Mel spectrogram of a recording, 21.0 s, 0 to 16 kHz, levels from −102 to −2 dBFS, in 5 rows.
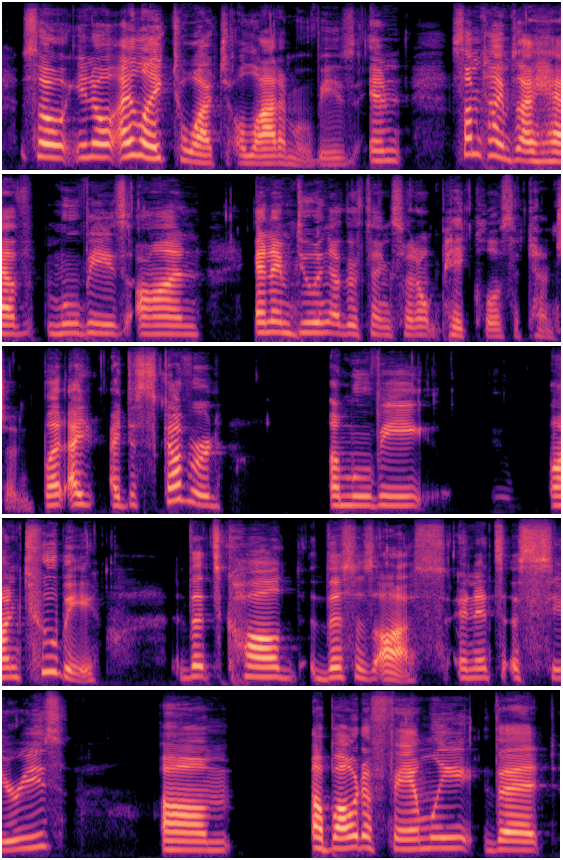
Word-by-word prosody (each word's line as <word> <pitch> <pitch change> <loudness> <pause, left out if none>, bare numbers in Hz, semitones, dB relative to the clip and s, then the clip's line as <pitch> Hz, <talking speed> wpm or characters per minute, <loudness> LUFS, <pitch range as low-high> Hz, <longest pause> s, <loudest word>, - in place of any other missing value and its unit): So, 290 -3 +4
you 280 - -7
know, 290 -1 +3
I 295 +3 +6
like 280 -4 +4
to 240 - -10
watch 180 -5 0
a 165 - -9
lot 160 0 +3
of 155 - -9
movies, 135 -1 -15
and 215 0 -4 0.4
sometimes 325 -8 0
I 210 -2 +5
have 200 0 +1
movies 200 -1 -7
on 185 -1 -1 0.4
and 220 +1 +4
I'm 220 -2 0
doing 215 +2 -5
other 195 -2 -5
things, 175 -3 -11
so 175 - -10
I - - -8
don't 170 -1 -9
pay 165 -4 -7
close 140 -1 -12
attention, - - -16
but 210 +1 +2
I 225 -1 +2
I 195 - -3
discovered 215 - -1 0.8
a 200 - +1
movie 200 - -3 0.9
on 205 +1 +2
Tubi 320 - -3 0.7
that's 220 +4 0
called 210 -3 +4
"This 200 +4 -2
Is 185 -4 -8
Us", - - 0
and 190 0 -6
it's 195 -1 -4
a - - -6
series, 210 +9 -3 0.7
um, 185 -2 +3 0.6
about 230 +1 +7
a 240 - +1
family 220 +2 -2
that 185 0 +3
205 Hz, 145 wpm, -23 LUFS, 185-225 Hz, 0.9 s, about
